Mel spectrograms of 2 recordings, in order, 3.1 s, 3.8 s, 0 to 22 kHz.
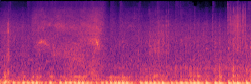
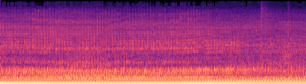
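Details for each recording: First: Ford Focus ST-2 with 99,000 miles, restarted after about 10 minutes: lumpy, uneven low chuffing at idle with irregular beats and dropouts; badly misfiring, black smoke from the exhaust, engine light on, cause not yet found. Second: Ford Focus ST-2, cold, started with a booster pack and showing no engine lights: a smooth, deep, even idle with gentle blips that rise and settle cleanly.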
